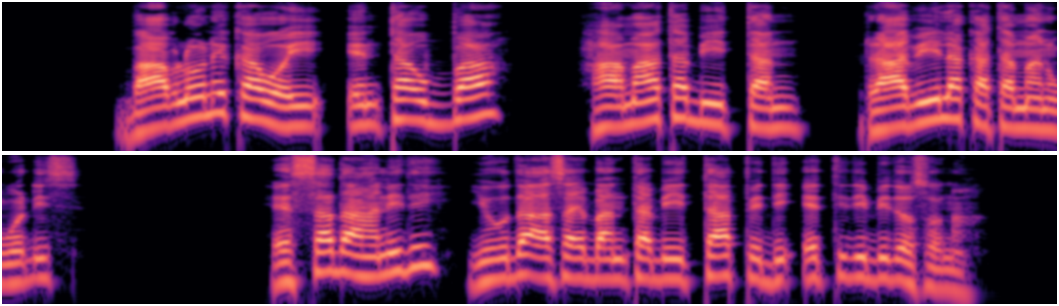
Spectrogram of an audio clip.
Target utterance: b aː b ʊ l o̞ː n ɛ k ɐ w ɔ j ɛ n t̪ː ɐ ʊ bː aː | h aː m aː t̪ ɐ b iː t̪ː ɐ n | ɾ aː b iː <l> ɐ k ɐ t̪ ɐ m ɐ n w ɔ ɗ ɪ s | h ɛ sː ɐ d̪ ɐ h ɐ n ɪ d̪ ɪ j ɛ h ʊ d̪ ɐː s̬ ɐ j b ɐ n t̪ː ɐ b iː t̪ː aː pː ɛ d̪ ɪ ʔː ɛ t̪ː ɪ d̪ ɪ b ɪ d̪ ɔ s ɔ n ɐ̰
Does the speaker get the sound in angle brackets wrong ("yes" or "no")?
no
